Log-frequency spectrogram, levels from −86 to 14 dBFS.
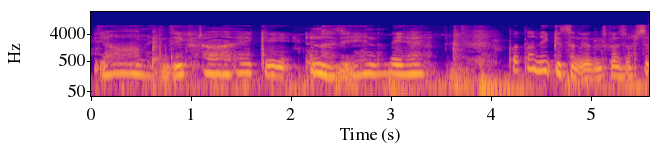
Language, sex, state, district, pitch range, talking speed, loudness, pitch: Hindi, male, Bihar, Kishanganj, 180-205 Hz, 140 wpm, -15 LUFS, 195 Hz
